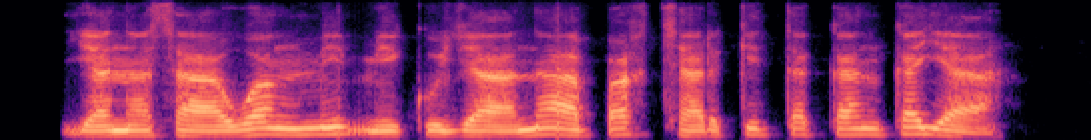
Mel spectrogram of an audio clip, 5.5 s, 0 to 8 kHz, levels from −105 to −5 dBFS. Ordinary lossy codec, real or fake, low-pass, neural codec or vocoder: Opus, 16 kbps; real; 7.2 kHz; none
